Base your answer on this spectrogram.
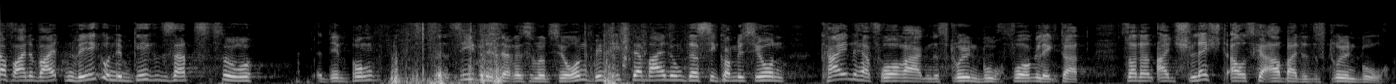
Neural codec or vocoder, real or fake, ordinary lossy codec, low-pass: codec, 16 kHz, 16 kbps, FunCodec, trained on LibriTTS, 50 frames a second; fake; none; 7.2 kHz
